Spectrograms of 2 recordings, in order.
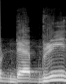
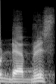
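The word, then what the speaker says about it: debris: وہ سپیلنگ جانتا ہے، اور وہ ڈیبری جانتا ہے، وہ ڈیبرس تو جانتا ہی نہیں۔ تو کبھی بھی آپ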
